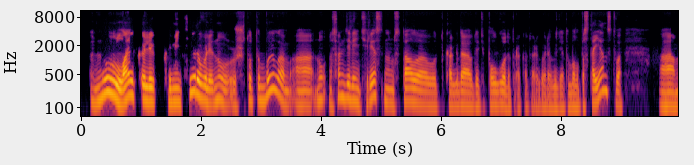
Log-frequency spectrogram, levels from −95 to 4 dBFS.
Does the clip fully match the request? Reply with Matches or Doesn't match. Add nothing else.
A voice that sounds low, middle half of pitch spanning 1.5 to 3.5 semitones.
Doesn't match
